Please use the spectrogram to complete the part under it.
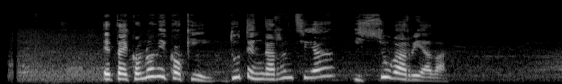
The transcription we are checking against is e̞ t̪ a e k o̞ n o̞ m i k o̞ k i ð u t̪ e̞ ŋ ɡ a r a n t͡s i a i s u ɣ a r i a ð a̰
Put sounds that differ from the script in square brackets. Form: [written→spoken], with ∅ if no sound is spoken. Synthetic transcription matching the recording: e̞ t̪ a e k o̞ n o̞ m i k o̞ k i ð u t̪ e̞ ŋ ɡ a r a n t͡s i a i s u ɣ a r i a ð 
